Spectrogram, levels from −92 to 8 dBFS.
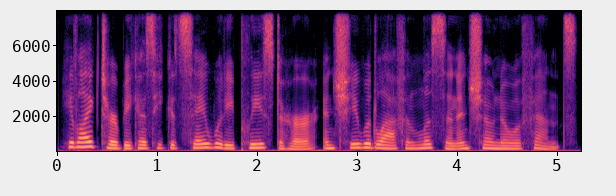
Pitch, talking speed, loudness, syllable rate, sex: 185 Hz, 250 wpm, -18 LUFS, 5.7 syllables/s, female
